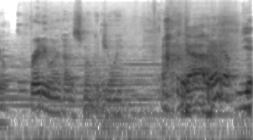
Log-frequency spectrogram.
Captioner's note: chuckles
